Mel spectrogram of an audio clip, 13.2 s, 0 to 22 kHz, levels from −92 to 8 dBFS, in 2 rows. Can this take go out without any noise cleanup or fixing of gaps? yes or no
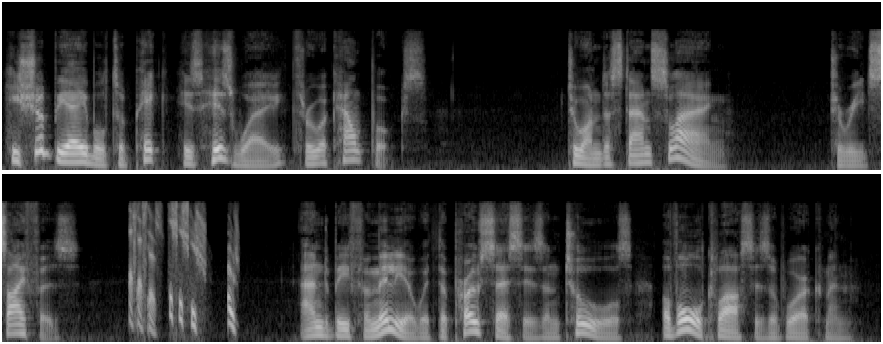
no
